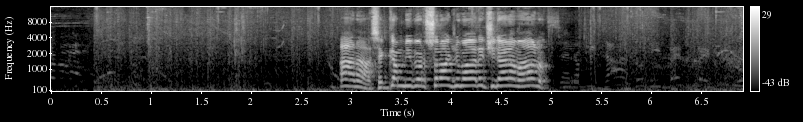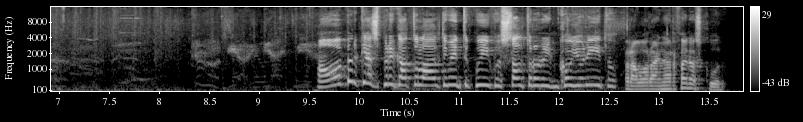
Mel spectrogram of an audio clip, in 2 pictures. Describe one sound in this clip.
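Rapid gunfire blasts from a video game.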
